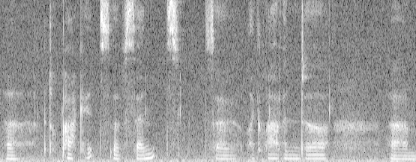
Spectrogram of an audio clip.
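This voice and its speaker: A woman whispering gently and breathily in an unhurried ASMR show-and-tell style. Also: lowish voice, background noise. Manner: gentle, unhurried, soft-spoken. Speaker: ASMR video creator.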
